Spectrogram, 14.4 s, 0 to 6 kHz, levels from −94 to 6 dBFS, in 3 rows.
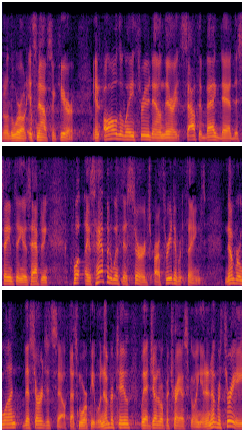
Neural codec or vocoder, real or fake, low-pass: codec, 16 kHz in and 24 kHz out, 2.2 kbps, FireRedTTS-2 codec; fake; 5.4 kHz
